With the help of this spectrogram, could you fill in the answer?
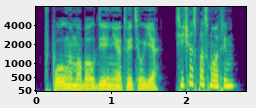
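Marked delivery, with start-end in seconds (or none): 1.8-2.7 high, sweet chirpy nurse voice; chirping. A narrator's reading. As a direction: chirp it like a cartoon princess. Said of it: "Колокольчик её голоса".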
